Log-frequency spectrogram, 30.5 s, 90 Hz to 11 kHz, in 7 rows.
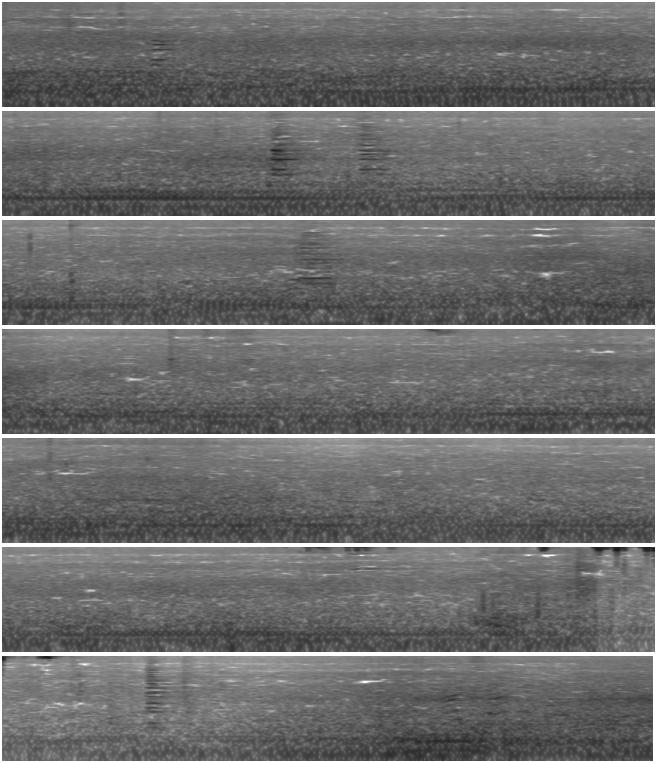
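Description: Steady low rumble of car engines and road traffic along a queue of vehicles, with a few short car horn toots. A cluster of sharp knocks sounds about 25 seconds in, and the low rumble swells near the end.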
